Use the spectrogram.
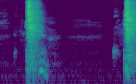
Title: Natural sneezes compilation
